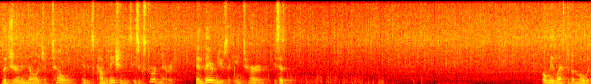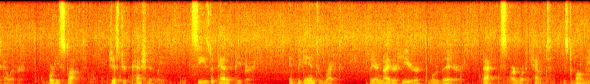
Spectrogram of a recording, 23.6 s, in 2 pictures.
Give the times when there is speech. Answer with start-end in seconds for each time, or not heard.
0.0-5.7, 10.8-23.5.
